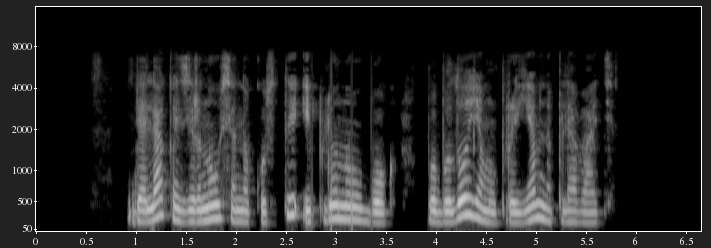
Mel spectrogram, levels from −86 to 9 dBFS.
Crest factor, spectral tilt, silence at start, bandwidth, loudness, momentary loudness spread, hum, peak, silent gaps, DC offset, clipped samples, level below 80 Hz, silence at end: 16 dB; -6 dB/octave; 0.9 s; 7.6 kHz; -22 LUFS; 10 LU; none; -8 dBFS; 2.44-2.48 s, 3.81-3.91 s; under 0.1%; under 0.1%; -62 dBFS; 0.9 s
